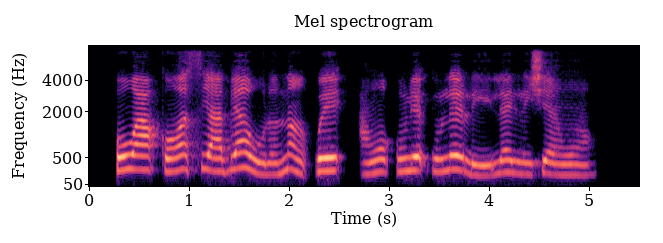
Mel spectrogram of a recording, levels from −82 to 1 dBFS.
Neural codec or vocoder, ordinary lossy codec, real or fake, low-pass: codec, 16 kHz in and 24 kHz out, 0.9 kbps, LongCat-Audio-Codec, fine tuned four codebook decoder; none; fake; 7.2 kHz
